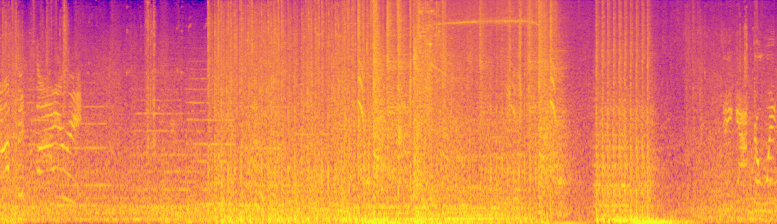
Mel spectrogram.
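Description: Loud, dense gunfire in Mafia: Definitive Edition, with bursts of automatic fire and sharp shots during a car-chase firefight, heard under shouted dialogue from characters throughout.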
